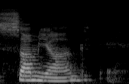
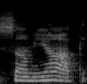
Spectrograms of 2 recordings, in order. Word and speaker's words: samyag: And the word that I'm translating is correct, is samyag in Sanskrit, and the Korean pronunciation is samyak.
